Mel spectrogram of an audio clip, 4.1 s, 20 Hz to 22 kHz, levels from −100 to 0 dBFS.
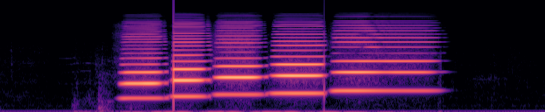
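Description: At 1.30 s and again at 2.43 s the sound jumps forward with no silence, losing roughly 70 ms and then about 20 ms. That points to a likely dropped buffer (overrun), with both sides spliced directly rather than a gap that leaves silence.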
